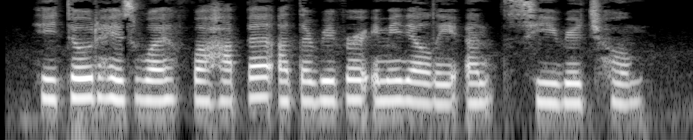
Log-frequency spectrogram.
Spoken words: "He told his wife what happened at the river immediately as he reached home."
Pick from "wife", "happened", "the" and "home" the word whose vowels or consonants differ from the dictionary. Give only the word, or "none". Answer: happened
